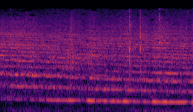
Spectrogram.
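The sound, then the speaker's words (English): A loud siren wails steadily, its tone sliding slowly downward with strong harmonics, filling the whole moment with no voices heard. “I need to wait for the siren to be done.”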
